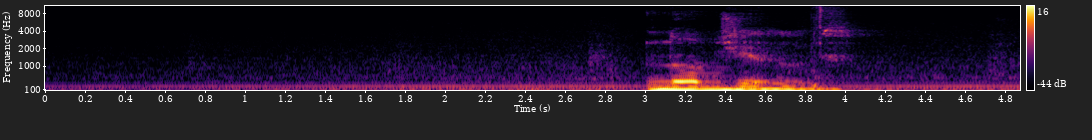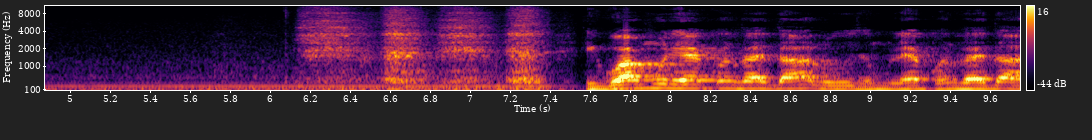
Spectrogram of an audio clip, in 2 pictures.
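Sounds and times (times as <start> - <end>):
faint low hum: 0.0 - 9.7
speech: 3.0 - 4.1, 7.6 - 9.7
rapid forceful breathing: 6.0 - 7.6.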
